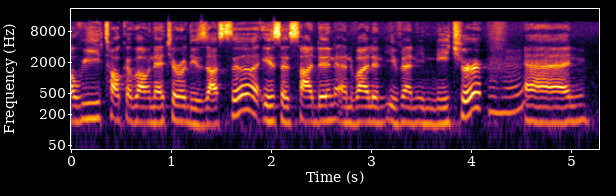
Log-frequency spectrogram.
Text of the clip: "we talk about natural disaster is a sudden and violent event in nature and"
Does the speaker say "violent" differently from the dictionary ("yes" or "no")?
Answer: no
